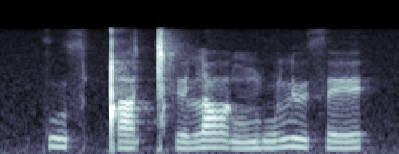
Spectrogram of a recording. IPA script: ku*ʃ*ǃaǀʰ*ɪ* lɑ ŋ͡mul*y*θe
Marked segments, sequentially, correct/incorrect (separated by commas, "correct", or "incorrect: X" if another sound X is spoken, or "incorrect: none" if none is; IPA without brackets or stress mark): incorrect: θ, correct, correct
